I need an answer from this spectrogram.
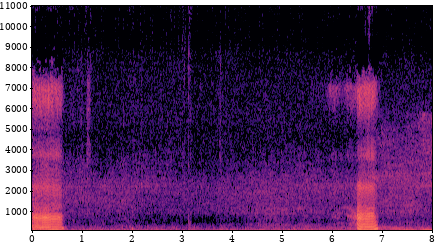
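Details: Pug snoring while sleeping: two brief, nasal, wavering snores, one at the start and one about six seconds later, with quiet breathing and a low hum between them.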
